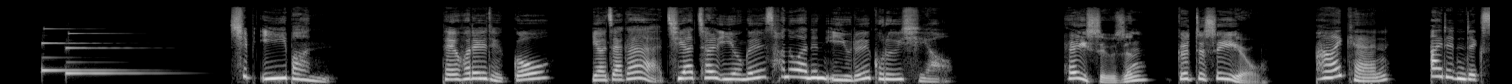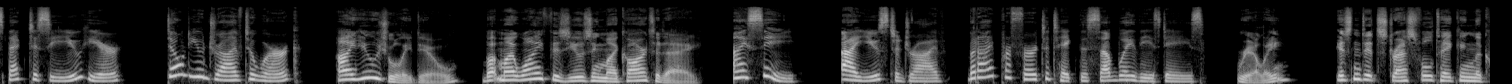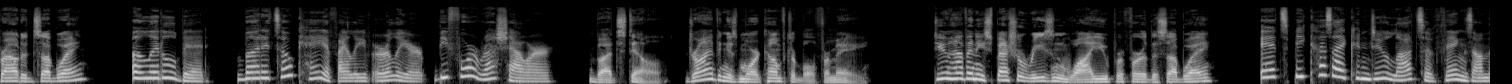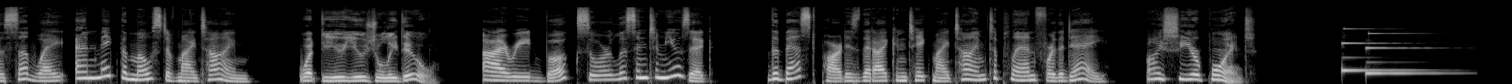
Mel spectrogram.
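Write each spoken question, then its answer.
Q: 대화를 듣고 여자가 지하철 이용을 선호하는 이유를 고르시오.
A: 여러 가지 일을 하며 시간을 최대한 활용할 수 있어서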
